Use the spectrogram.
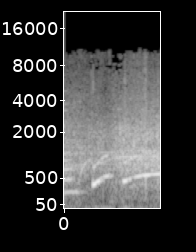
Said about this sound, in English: Now, those people in the studio audience are politely clapping as they begin to unfollow you.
